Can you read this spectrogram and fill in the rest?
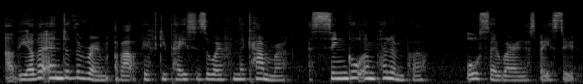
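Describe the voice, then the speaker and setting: A woman's voice: fairly high pitch, quick pace, darkish tone, slightly rough. A woman narrating a children's storybook expressively, as a teacher reading at bedtime.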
